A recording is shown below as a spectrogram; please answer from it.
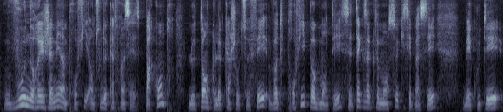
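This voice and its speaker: A man walks viewers through a trading tutorial in a plain, mid-pitched voice. He explains each step directly to the listener, peppering his talk with casual fillers. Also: a little mellow. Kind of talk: screen-recorded tutorial walkthrough.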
